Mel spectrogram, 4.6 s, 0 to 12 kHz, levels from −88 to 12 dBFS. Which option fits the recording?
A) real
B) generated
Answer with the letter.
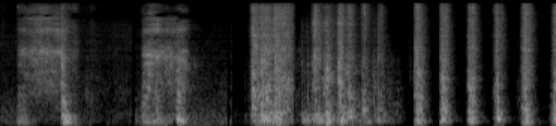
B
